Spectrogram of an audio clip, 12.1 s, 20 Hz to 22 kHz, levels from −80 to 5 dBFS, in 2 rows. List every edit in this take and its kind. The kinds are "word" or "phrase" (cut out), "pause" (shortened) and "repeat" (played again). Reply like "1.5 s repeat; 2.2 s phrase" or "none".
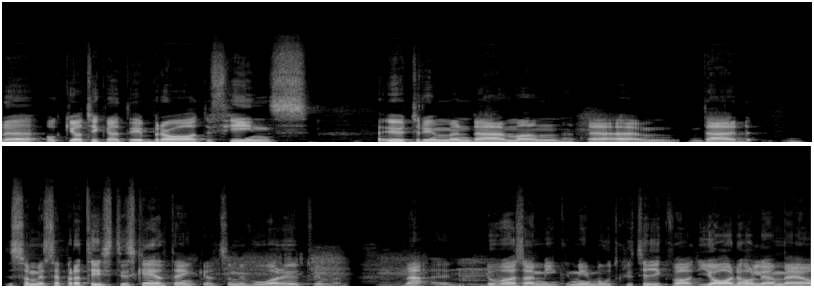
2.8 s word; 5.1 s pause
